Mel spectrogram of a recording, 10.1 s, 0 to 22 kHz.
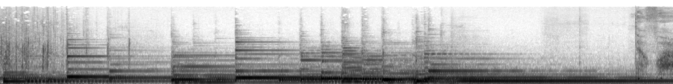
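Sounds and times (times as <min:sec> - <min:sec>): guitar plucked notes: 0:00.0 - 0:09.6.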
